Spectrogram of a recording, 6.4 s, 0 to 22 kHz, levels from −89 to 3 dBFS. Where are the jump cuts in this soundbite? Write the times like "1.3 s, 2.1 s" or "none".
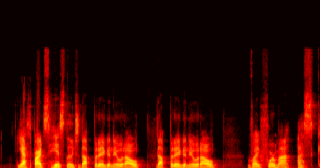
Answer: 3.1 s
